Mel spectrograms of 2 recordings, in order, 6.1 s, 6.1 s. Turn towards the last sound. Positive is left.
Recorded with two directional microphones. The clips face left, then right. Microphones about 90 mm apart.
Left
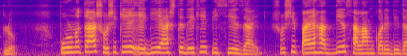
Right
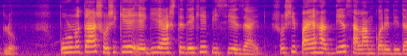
turn(degrees=30)  # may be behind; listen again after turning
